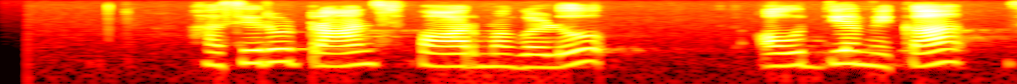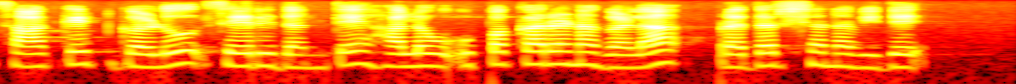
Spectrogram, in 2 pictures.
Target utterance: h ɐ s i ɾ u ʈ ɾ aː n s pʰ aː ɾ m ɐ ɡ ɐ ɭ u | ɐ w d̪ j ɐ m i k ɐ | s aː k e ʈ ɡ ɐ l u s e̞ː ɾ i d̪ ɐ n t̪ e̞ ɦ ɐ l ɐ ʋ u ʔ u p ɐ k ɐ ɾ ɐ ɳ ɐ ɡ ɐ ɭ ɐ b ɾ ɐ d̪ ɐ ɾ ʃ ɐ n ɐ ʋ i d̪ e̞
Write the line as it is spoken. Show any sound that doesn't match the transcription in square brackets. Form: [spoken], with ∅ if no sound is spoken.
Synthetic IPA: h ɐ s i ɾ u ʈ ɾ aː n s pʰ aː ɾ m ɐ ɡ ɐ ɭ u | ɐ w d̪ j ɐ m i k ɐ | s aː k e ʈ ɡ ɐ [ɭ] u s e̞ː ɾ i d̪ ɐ n t̪ e̞ ɦ ɐ l ɐ ʋ u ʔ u p ɐ k ɐ ɾ ɐ ɳ ɐ ɡ ɐ ɭ ɐ [p] ɾ ɐ d̪ ɐ ɾ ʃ ɐ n ɐ ʋ i d̪ e̞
